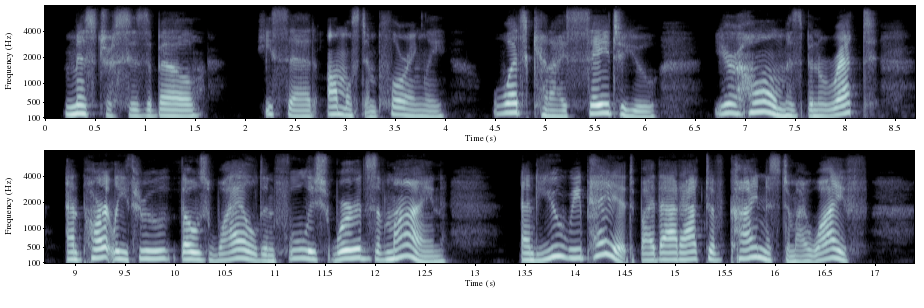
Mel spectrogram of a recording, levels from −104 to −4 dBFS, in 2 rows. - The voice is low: No, medium, 185 Hz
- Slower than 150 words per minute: Yes, slow, 135 wpm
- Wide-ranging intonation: Yes, wide, 5.7 semitones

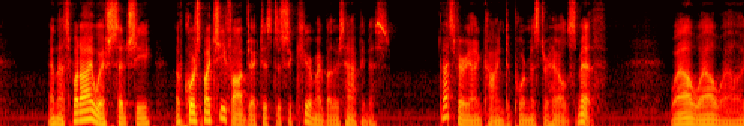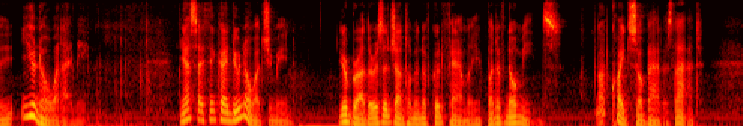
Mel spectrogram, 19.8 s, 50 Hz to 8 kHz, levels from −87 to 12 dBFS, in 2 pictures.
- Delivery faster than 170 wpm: Yes, average, 185 wpm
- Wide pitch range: Yes, wide, 6.3 semitones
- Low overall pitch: Yes, very low, 90 Hz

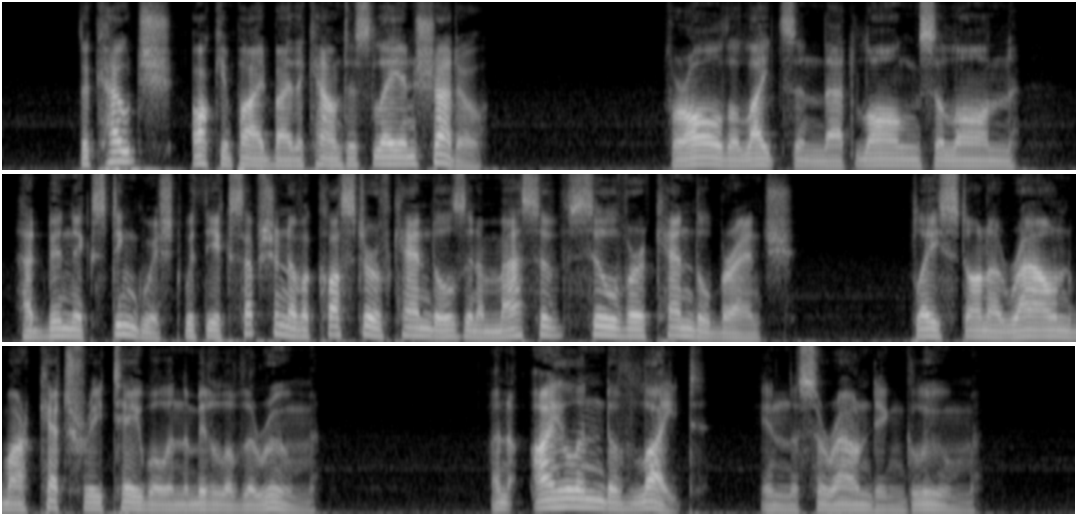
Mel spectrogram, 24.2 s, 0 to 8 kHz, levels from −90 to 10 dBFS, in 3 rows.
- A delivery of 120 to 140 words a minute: Yes, slow, 135 wpm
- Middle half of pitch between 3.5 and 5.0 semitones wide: Yes, average, 4.1 semitones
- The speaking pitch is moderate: No, low, 110 Hz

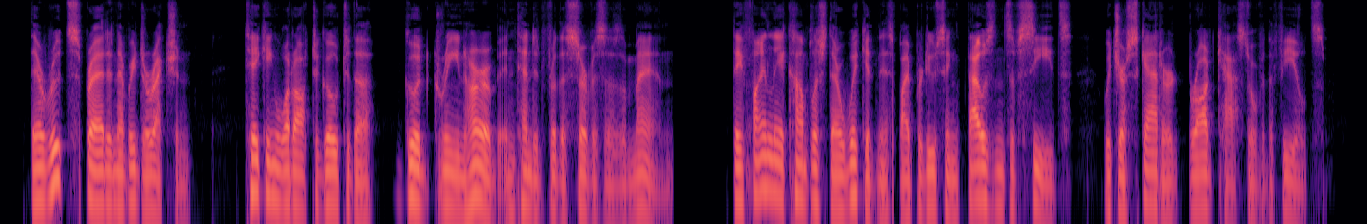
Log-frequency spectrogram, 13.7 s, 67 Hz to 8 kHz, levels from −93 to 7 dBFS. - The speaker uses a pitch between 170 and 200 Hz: No, low, 100 Hz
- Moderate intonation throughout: Yes, average, 4.2 semitones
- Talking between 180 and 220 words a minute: No, average, 170 wpm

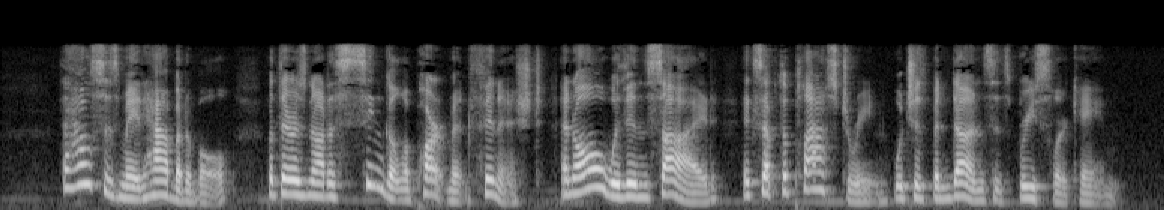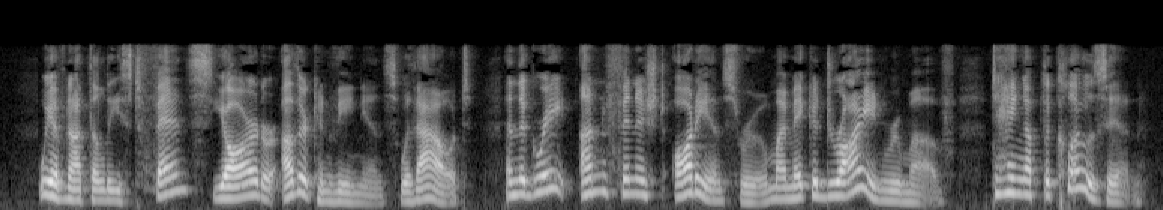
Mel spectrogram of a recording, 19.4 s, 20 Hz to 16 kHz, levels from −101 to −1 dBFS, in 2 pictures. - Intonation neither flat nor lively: No, wide, 8.3 semitones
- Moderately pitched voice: Yes, medium, 180 Hz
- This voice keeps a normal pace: Yes, average, 165 wpm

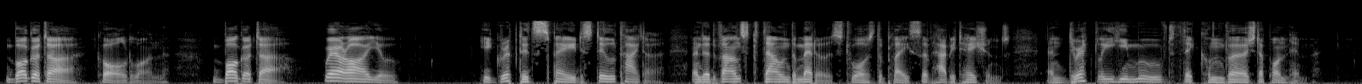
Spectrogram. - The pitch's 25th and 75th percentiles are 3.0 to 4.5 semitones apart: Yes, average, 3.6 semitones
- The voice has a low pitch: Yes, low, 115 Hz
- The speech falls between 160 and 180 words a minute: No, slow, 135 wpm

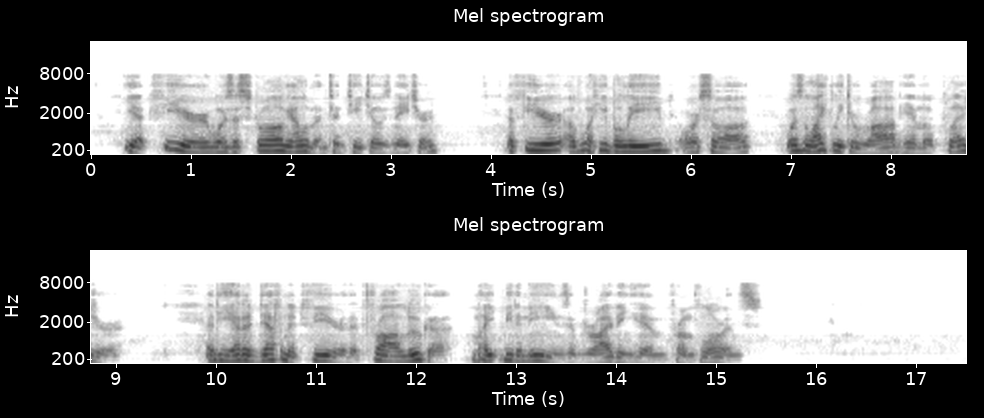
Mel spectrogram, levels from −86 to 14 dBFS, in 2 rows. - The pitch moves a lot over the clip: No, average, 4.0 semitones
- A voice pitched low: No, medium, 155 Hz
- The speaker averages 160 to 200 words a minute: No, average, 140 wpm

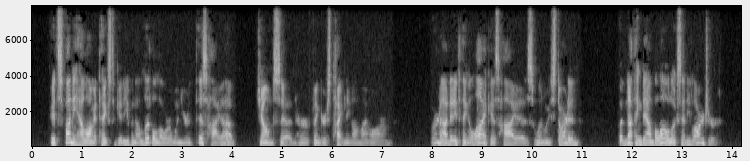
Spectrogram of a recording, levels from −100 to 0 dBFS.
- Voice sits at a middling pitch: Yes, medium, 145 Hz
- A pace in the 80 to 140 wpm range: No, average, 180 wpm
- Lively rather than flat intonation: Yes, wide, 6.8 semitones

